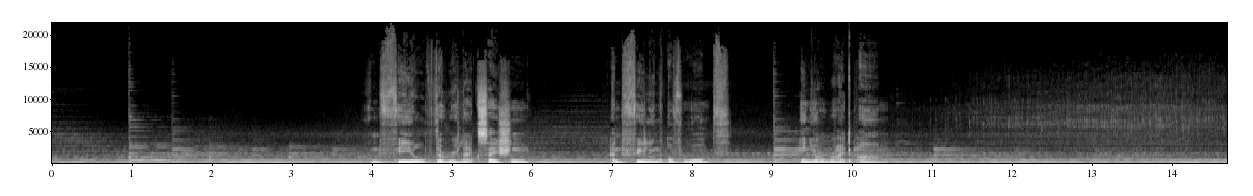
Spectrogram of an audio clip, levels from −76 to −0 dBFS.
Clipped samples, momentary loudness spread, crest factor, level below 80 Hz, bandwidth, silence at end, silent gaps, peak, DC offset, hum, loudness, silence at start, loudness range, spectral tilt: under 0.1%; 17 LU; 18 dB; -24 dBFS; 20 kHz; 0 s; none; 0 dBFS; under 0.1%; none; -18 LUFS; 0 s; 14 LU; -5.5 dB/octave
